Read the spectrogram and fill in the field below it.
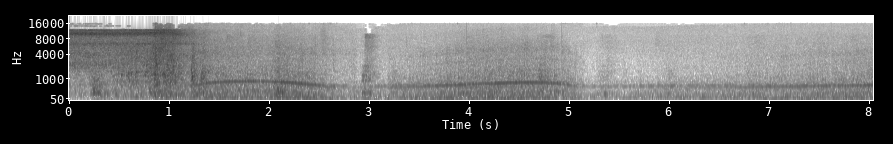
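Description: A bus motor whines, rising and falling in pitch as the bus pulls away.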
